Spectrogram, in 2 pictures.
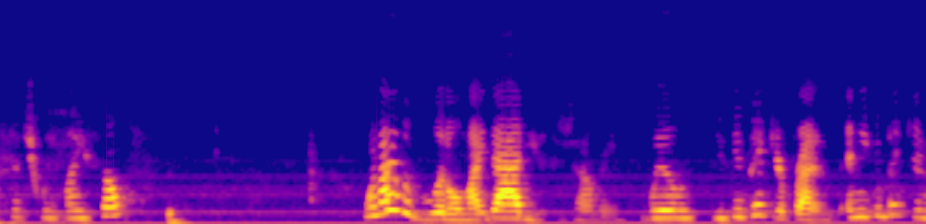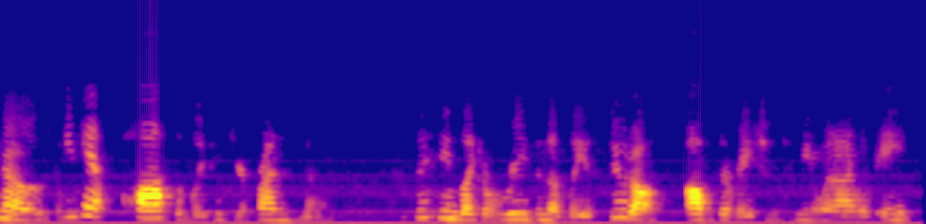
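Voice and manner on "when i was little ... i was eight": storybook reading voice; reading a novel aloud. Acted. Reading chapter one of her book to viewers, story narration. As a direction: read the opening like a story to listeners.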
